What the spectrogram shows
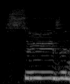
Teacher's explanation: Susan has oo, long vowel oo. Susan, and then short schwa, unstressed syllable second, n.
